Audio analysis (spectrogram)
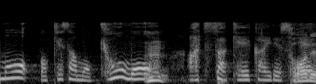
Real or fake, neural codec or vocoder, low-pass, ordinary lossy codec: fake; vocoder, 44.1 kHz, 80 mel bands, Vocos; 7.2 kHz; none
